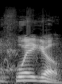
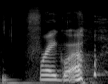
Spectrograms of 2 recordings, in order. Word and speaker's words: fuego: Ask Jason to say fuego. He just tried. Fuego. Thank you. Did I say it right now? Yes. Now ask her to say the word. Frago.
